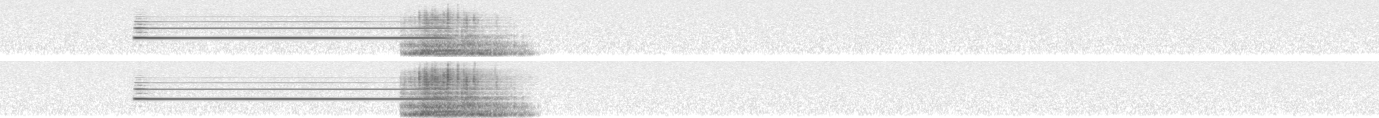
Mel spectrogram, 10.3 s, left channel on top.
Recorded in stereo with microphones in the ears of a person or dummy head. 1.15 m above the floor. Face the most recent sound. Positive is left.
turn(degrees=-70)  # may be behind; listen again after turning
